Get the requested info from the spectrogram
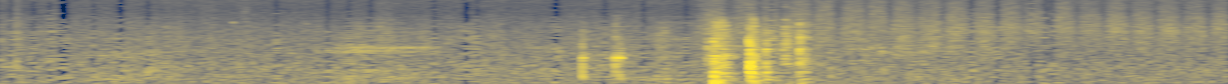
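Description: A tissue rubbing on the back of a cardboard eyeshadow palette to wipe off a smear of eyeshadow. It is faint, with a few louder scrubbing strokes about halfway through.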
